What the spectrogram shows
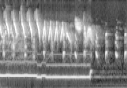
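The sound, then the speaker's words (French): Several birds chirp and squawk together in a rapid, overlapping chatter over a steady hum, then the calls thin out to a few spaced chirps at the end. “Après un long voyage, Piaillant et cancanant de concert, les oiseaux déposèrent le chatoyant ruban d'écailles sur un lieu retiré.”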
